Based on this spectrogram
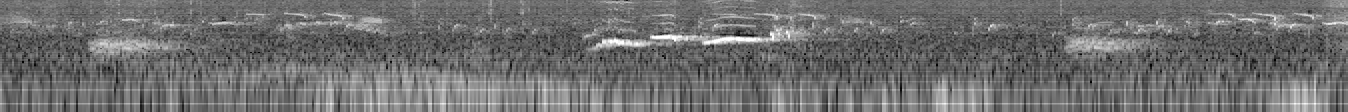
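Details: A blackbird sings a short fluty phrase near the middle of the recording, flanked by fainter, brief notes at the start and end. Low rumbling environmental noise runs throughout.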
